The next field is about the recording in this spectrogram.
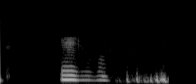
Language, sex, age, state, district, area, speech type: Sanskrit, female, 18-30, Karnataka, Uttara Kannada, urban, conversation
